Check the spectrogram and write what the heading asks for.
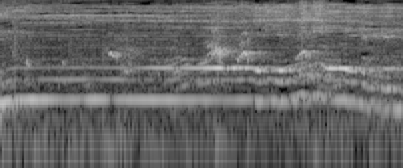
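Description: Qawwali singing: a male voice holds one long sustained note, then wavers and slides down in pitch near the end, with harmonium accompaniment.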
